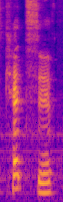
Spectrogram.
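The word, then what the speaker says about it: Cait Sith: apparently slightly more Western Kate's it seems to be pronounced as ket sip which that was a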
